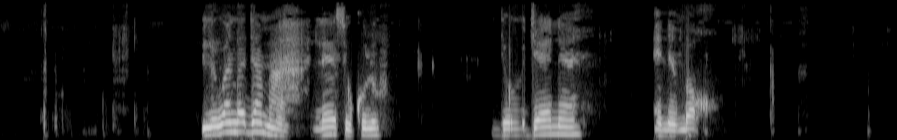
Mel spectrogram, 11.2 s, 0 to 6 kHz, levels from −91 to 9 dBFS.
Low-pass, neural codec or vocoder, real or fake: 5.4 kHz; none; real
